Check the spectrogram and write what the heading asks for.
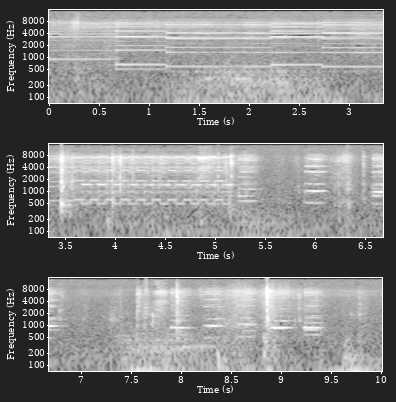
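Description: Baby's electronic activity cube toy playing a simple beeping melody. About three and a half seconds in, a click starts a quicker trilling tune, followed by short separate beeps mixed with knocks and taps on the plastic.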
